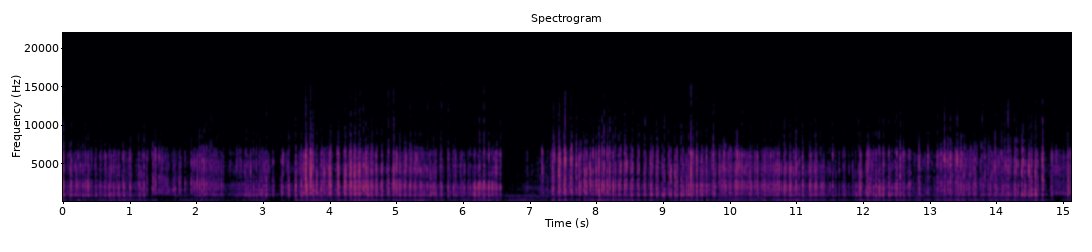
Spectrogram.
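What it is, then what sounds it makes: Sheet of small acrylic rhinestones on mesh. A flat sheet of small faceted acrylic rhinestones on a grey plastic mesh backing, lying on a wooden board, is tapped and scratched with long dark-painted nails. A dense, continuous stream of tiny bright clicks and scratchy rustling fills the high range, with a brief lull just before the seventh second before it resumes. The clicks are dry and short, with almost no low end.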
